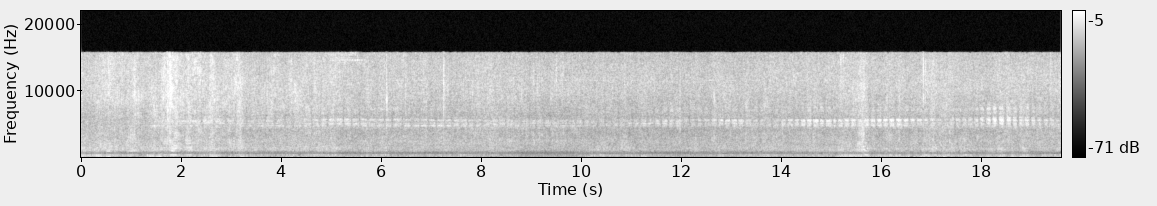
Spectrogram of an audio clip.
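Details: Bees swarming out of the hive produce a dense steady drone, slightly louder at the start and end, with individual fliers weaving higher buzzes over the mass.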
